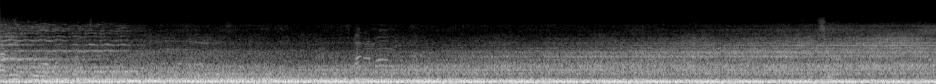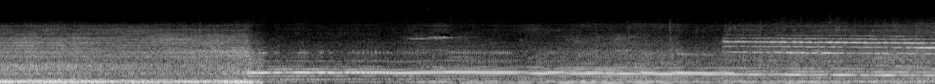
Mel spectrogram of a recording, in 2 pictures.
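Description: Live jazz-fusion keyboard music: a dense, pulsing low synthesizer rumble under held tones, which changes suddenly about twelve seconds in to a long, slowly falling synthesizer tone over a thinner backing.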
